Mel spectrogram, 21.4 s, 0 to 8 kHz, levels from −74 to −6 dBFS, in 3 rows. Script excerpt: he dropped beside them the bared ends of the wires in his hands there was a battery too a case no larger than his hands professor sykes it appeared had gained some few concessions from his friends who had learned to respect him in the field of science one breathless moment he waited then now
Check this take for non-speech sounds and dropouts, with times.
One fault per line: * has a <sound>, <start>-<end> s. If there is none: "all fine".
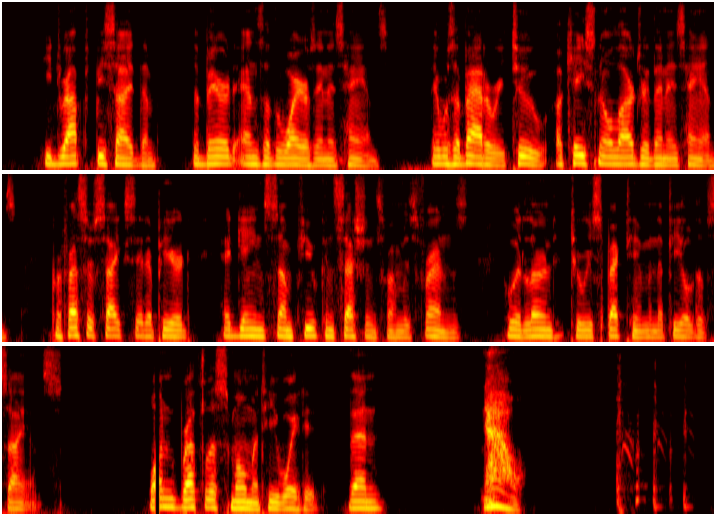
* has a dropout, 15.8-15.8 s
* has a cough, 20.4-21.2 s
